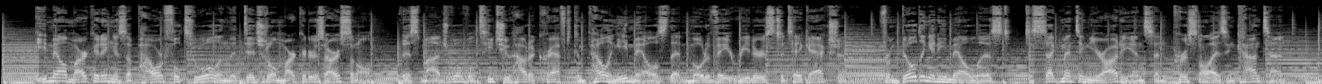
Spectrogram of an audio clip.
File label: US English Narration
